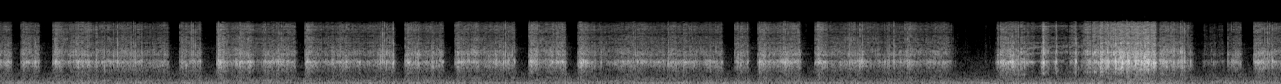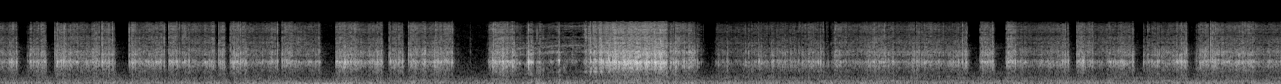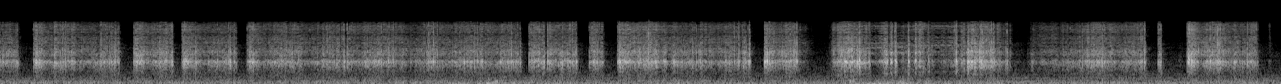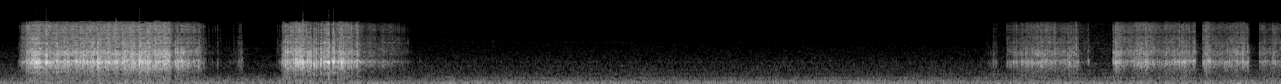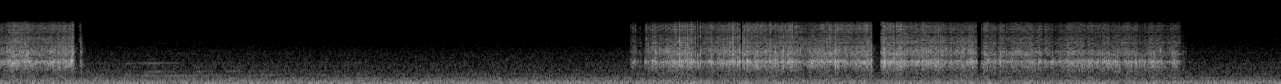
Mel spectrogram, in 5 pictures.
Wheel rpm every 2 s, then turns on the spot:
20, 20, 30, 20, 20, 100, 10, 20, 30, 110, 10, 20, 20, 20, 20, 20, 20, 100, 20, 80, 50, 0, 0, 0, 10, 20, 0, 0, 0, 20, 20, 10.
0-8 12-16 20-32 34-38 48-52 58-64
